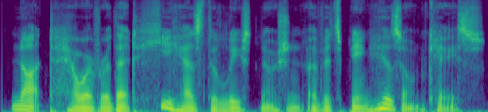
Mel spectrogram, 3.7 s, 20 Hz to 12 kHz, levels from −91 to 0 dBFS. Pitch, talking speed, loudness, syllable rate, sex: 100 Hz, 230 wpm, -18 LUFS, 4.9 syllables/s, male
